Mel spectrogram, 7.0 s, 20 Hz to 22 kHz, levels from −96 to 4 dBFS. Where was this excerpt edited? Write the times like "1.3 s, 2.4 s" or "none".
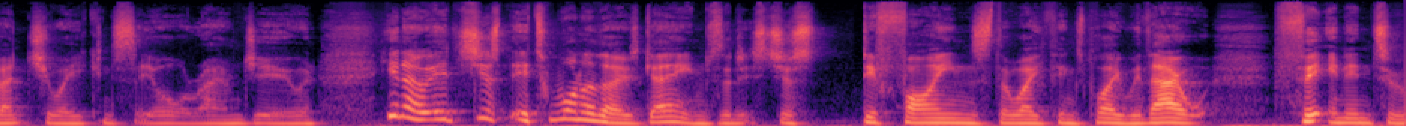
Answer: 4.3 s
